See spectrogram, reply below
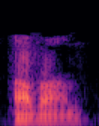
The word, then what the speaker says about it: Avram: But Abram, his name is Avram in Hebrew.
